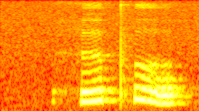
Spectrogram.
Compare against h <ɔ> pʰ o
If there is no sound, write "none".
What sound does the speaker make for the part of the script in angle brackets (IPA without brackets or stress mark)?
ɵ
